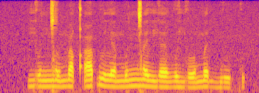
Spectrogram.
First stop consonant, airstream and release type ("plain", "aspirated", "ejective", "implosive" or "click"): click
